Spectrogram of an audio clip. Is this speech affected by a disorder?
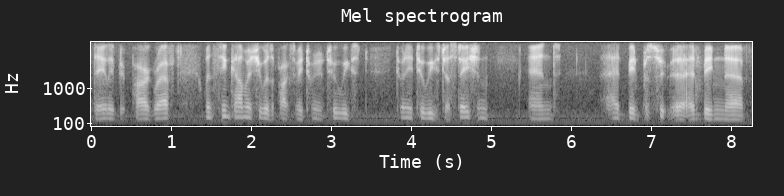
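No.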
